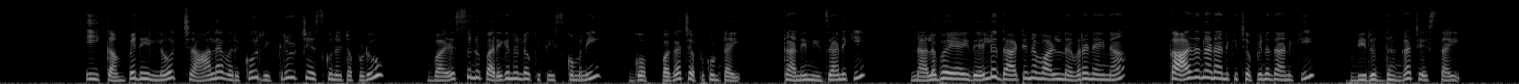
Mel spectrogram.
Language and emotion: Telugu, disgusted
